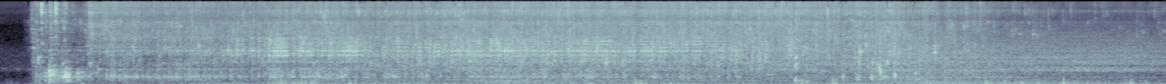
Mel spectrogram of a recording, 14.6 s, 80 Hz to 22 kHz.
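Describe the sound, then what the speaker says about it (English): A 1994 Eljer Kindergarten children's water-saver toilet, all original parts, flushes with a steady rushing gush of water that stays fairly even for about fourteen seconds, with no voices. "So let's give it a flush and see how it does on tests."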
